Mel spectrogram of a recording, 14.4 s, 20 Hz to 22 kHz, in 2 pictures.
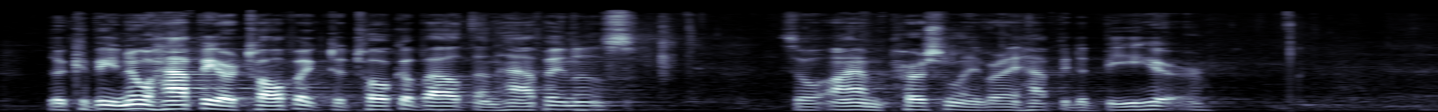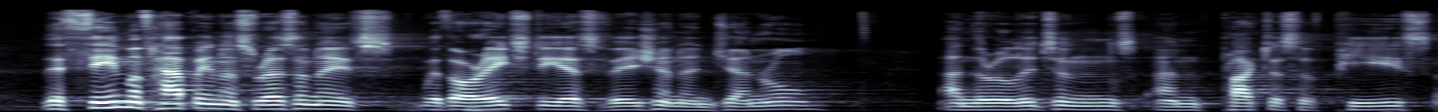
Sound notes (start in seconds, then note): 7.0 laughter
